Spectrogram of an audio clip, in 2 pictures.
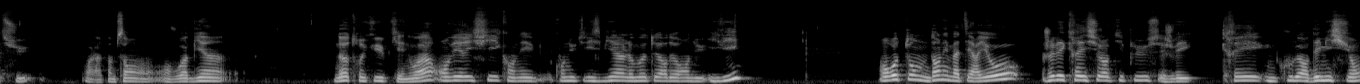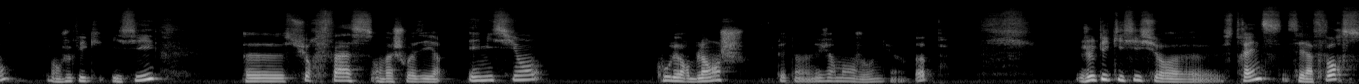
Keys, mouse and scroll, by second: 0.2 click, 2.3 click, 3.0-3.3 scroll up 1, 3.3 click, 4.6 click, 9.5 click, 11.1 click, 13.6 click, 17.0 click, 18.3 click, 21.2 click, 22.7 click, 26.7 click.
